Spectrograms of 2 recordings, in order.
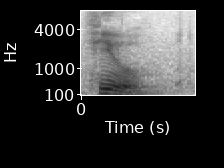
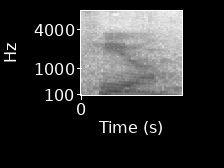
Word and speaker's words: fuel: And in English we start with a y, like yellow, no? Yellow? Euro, university, European, and here, fuel. Fuel.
